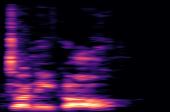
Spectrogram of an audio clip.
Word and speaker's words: Donegal: Leganí, you got the first one right, and that's impressive. And Donegal. So well done.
